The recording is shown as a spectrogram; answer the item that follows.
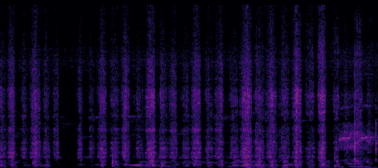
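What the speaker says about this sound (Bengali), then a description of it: "তো আমি একটু ঘষলাম, এখন আমার বোন ঘষতেছে" Mango for aam makha is grated by hand, making a close, rhythmic rasping scrape that repeats in quick, even strokes with one brief pause.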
